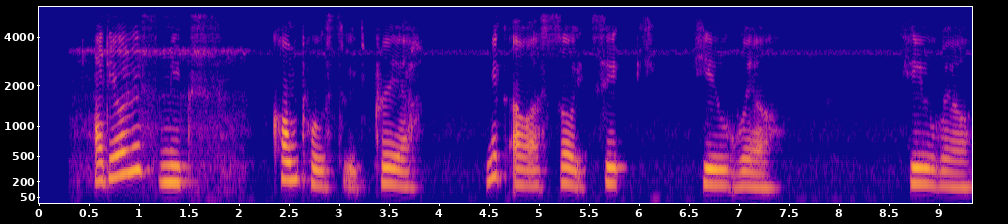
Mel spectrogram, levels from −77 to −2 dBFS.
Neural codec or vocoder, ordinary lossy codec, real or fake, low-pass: codec, 16 kHz, 16 kbps, FunCodec, trained on Chinese and English, 50 frames a second; none; fake; 5.4 kHz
